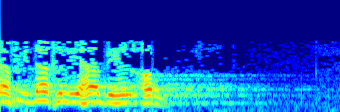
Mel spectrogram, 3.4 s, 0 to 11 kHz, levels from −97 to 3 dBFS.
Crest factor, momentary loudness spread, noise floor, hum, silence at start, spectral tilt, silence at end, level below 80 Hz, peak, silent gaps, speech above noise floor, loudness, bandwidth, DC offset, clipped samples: 16 dB; 14 LU; -63 dBFS; none; 0 s; -10.5 dB/octave; 1.45 s; -70 dBFS; -12 dBFS; none; 38 dB; -26 LUFS; 3.7 kHz; under 0.1%; under 0.1%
